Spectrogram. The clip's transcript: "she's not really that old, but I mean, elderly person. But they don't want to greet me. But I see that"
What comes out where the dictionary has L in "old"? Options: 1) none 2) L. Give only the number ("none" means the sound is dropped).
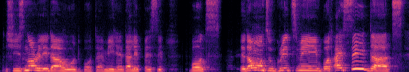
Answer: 1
